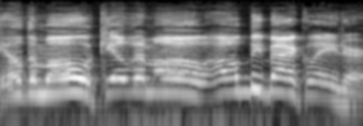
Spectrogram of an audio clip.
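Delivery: very high, very loud, shrill infernal devil shout. Voicing a devil who shouts at his minions while fleeing: devil shouting. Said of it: "he just shouts".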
